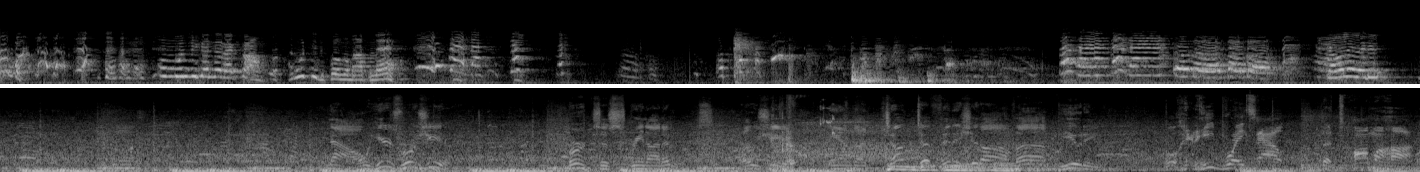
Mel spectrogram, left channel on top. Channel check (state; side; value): different; both; correlation 0.00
